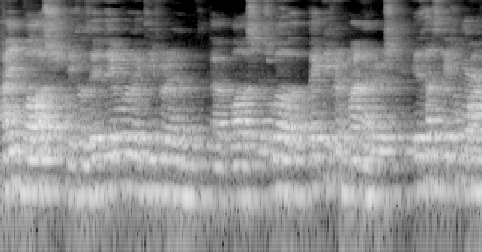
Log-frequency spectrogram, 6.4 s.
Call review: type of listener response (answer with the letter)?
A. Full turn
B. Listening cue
B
